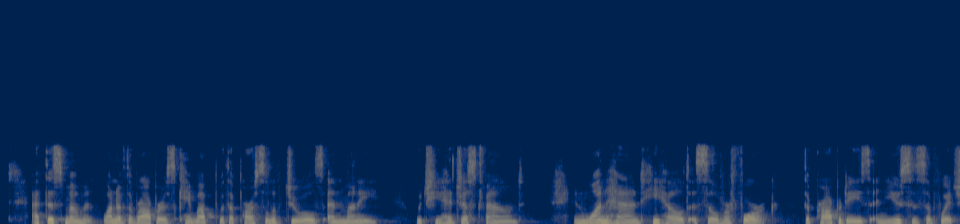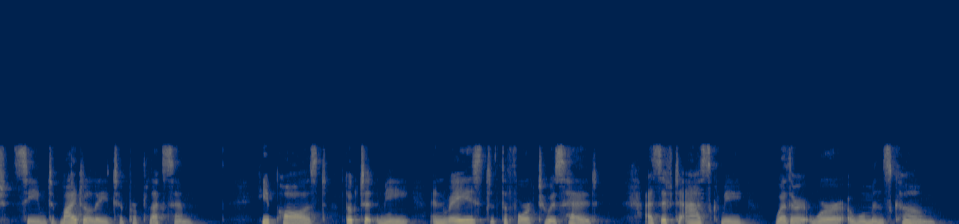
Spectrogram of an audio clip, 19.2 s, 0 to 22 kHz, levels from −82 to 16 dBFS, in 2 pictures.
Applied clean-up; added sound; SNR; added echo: none; none; none; none.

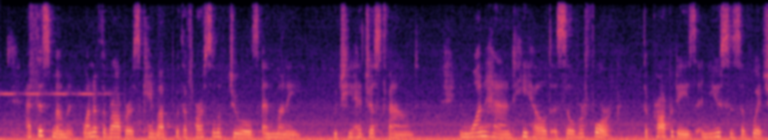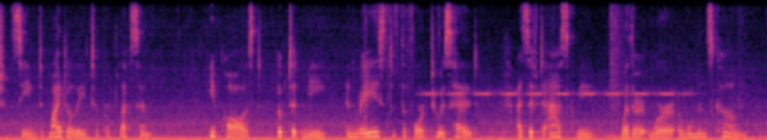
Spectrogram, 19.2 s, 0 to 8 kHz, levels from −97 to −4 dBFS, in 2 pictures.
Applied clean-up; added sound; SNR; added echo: none; Bus; 6 dB; none.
